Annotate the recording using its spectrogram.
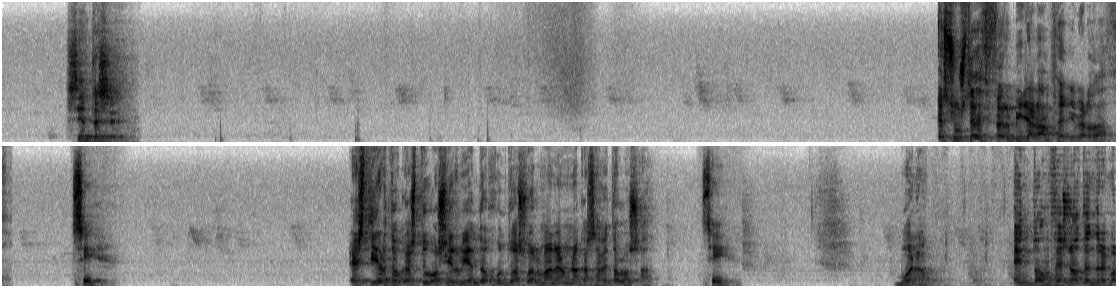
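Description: A man speaks calmly and gravely nearby.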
